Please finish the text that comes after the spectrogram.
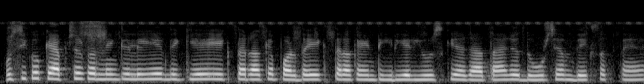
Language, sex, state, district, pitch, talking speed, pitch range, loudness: Hindi, female, Haryana, Jhajjar, 230 Hz, 250 wpm, 215-240 Hz, -17 LUFS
